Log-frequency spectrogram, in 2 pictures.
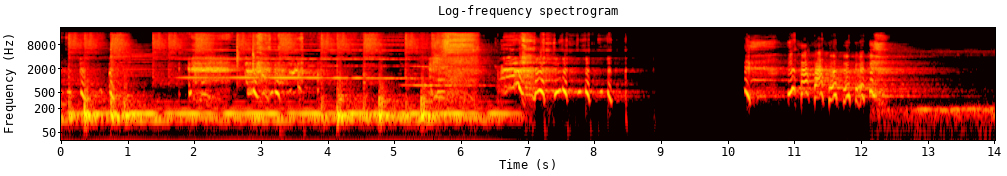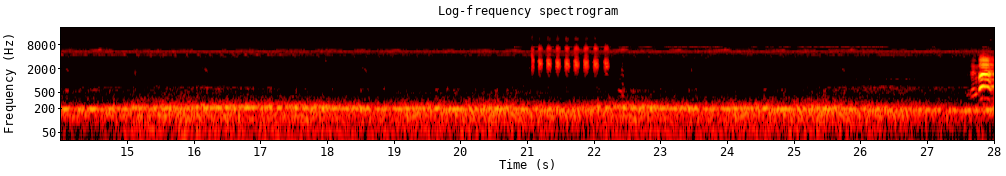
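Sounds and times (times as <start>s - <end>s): insect drone: 0.0s - 7.6s, 10.9s - 28.0s
low hum: 12.4s - 27.8s
faint bird chirps: 12.8s - 28.0s.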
